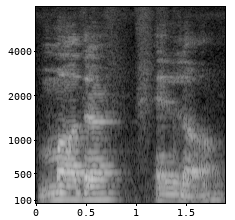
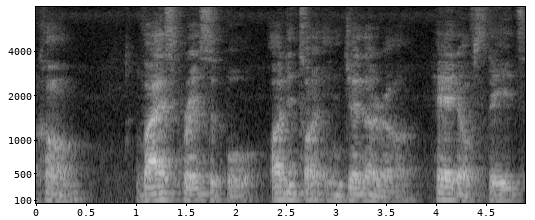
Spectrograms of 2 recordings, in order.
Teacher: so the stress is put on the first syllable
